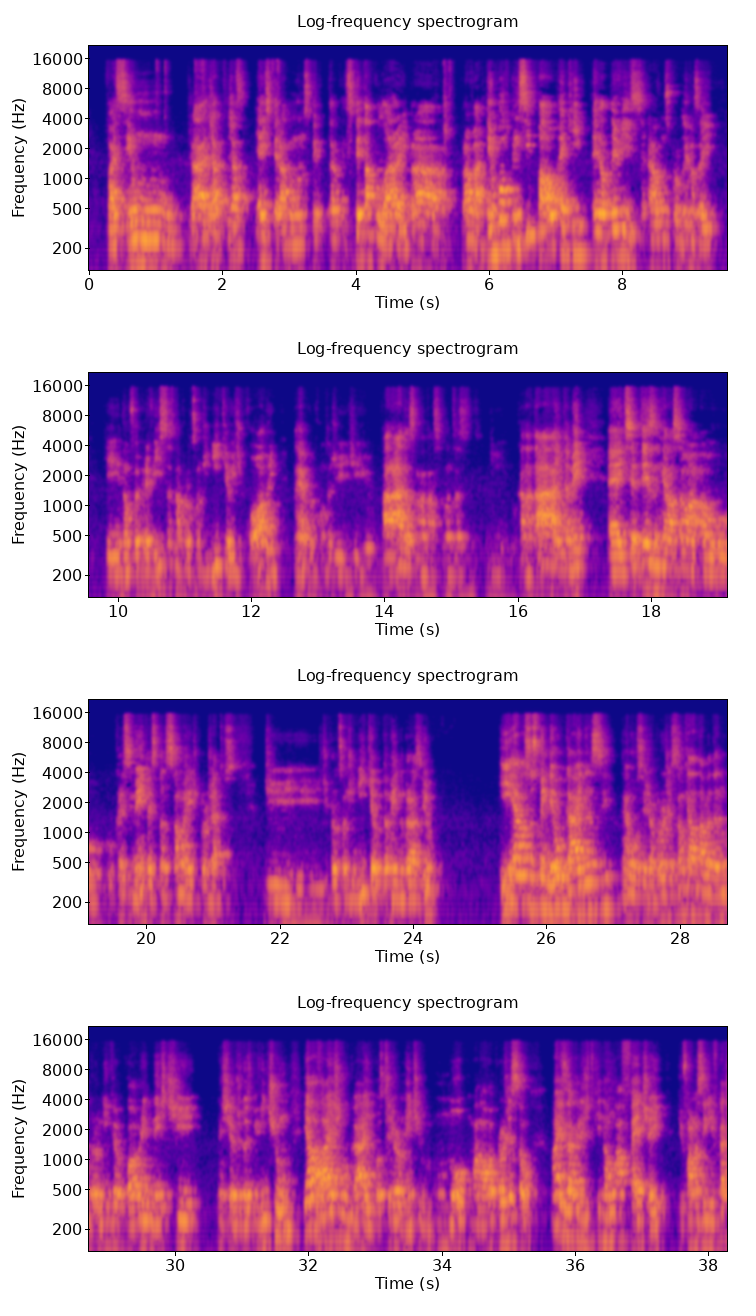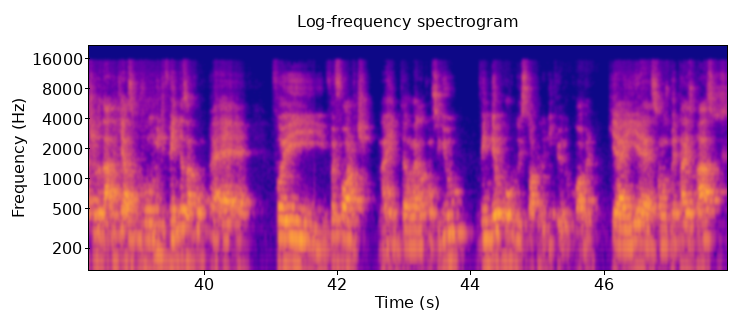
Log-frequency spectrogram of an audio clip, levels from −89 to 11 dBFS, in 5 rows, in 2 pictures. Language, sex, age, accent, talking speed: Portuguese, male, 20-39, Brazilian, 185 wpm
